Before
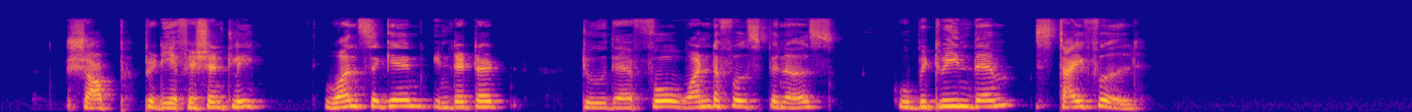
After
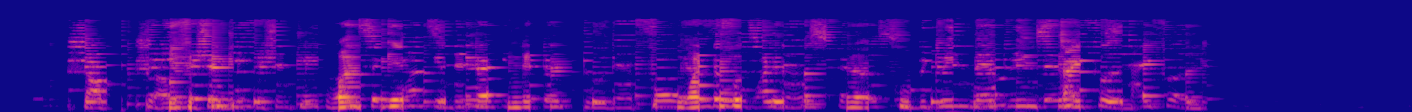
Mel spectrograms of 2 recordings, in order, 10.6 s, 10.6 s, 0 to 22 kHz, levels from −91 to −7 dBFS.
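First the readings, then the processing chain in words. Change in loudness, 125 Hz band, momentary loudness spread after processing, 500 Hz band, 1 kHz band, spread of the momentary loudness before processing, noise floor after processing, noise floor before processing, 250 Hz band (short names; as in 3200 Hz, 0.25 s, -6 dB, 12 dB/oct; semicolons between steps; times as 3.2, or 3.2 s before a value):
-16.0 dB, -17.5 dB, 15 LU, -15.5 dB, -14.0 dB, 10 LU, under -85 dBFS, -84 dBFS, -18.0 dB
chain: echo 0.51 s -7 dB; stepped resonator 6.3 Hz 180–1000 Hz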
